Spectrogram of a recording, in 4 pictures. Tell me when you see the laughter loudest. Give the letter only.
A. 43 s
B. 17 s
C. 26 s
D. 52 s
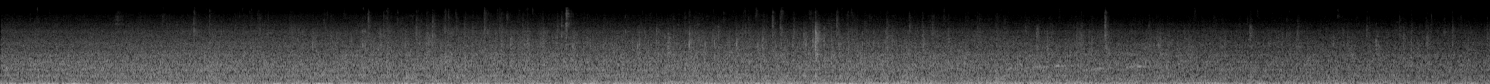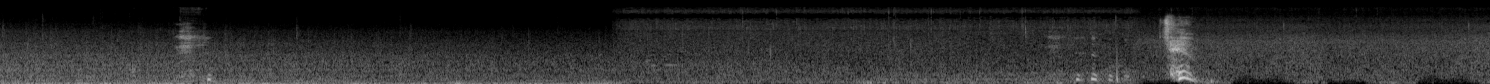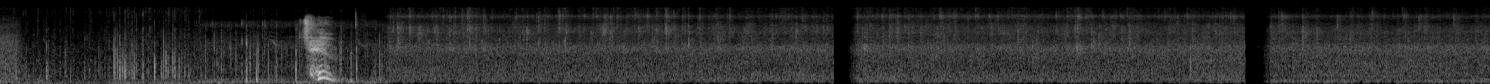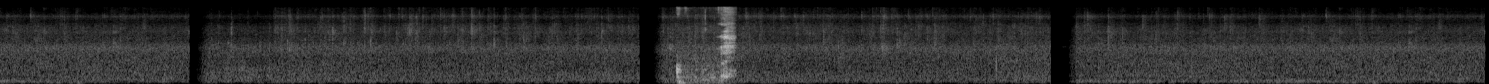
D.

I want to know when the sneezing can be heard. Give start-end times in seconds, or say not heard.
26.1-27.1, 32.4-33.4.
